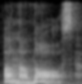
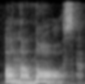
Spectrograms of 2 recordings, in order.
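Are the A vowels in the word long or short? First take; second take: long; long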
